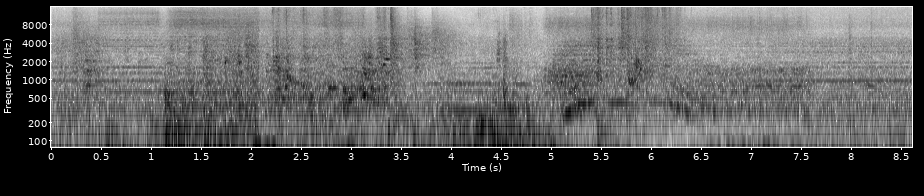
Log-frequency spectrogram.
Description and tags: die cut
die, industrial, machine, factory, field-recording, metal, processing
field-recording, machine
